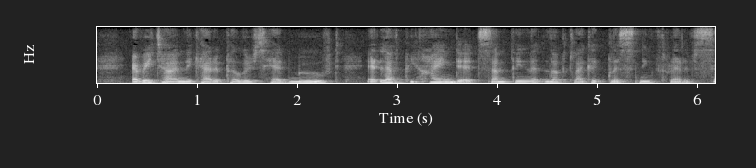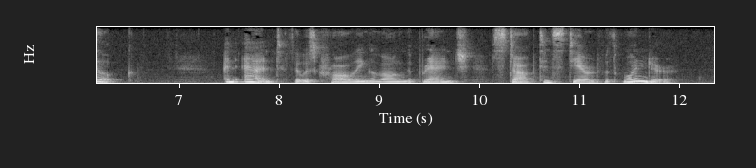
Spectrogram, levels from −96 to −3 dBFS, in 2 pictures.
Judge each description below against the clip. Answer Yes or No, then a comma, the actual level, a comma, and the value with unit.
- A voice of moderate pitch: Yes, medium, 155 Hz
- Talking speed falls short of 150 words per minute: No, average, 155 wpm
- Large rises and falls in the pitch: Yes, wide, 7.8 semitones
